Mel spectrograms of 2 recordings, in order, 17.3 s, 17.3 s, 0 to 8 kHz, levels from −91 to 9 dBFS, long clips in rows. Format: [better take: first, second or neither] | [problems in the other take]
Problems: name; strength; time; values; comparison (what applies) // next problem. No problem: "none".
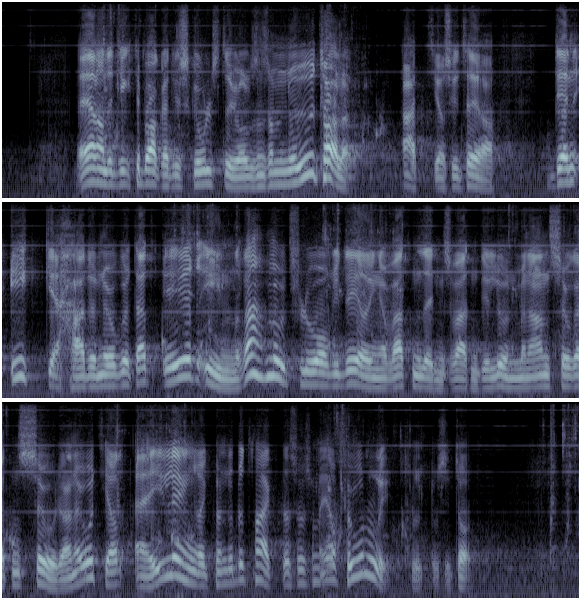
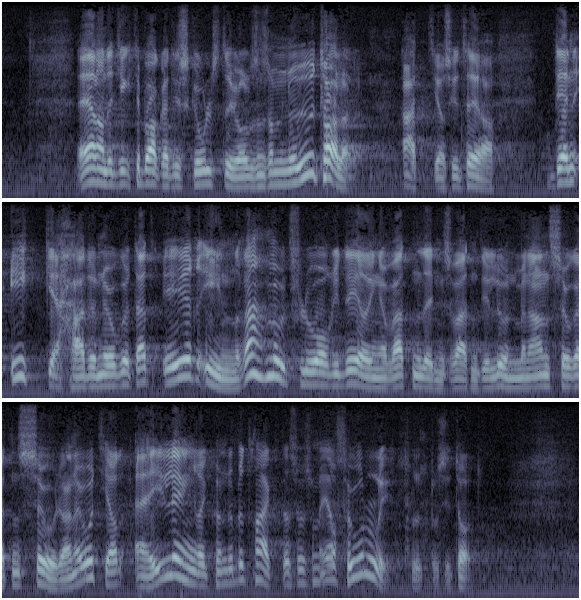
second | noise reduction (neural separator model SepFormer DNS4)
